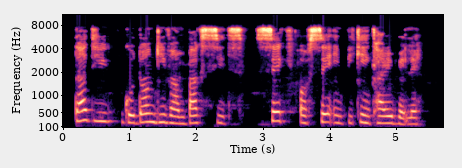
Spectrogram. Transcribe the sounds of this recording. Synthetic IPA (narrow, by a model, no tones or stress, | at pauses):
d̥adiɡodɔ̃nɡivãmbaksit | sekɔfseʔĩnpikĩŋkʰaɹebɛlɛ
